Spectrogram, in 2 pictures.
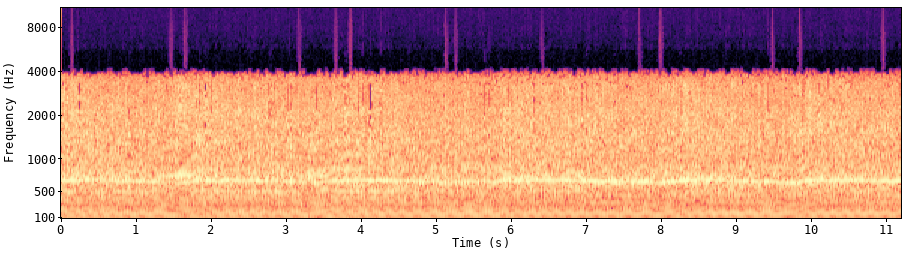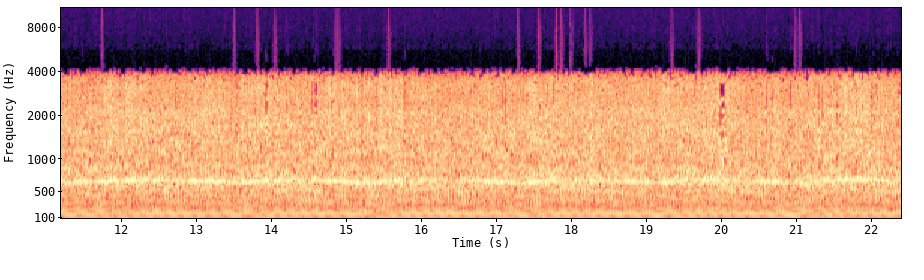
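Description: A band saw blade whines as it cuts through a log.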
